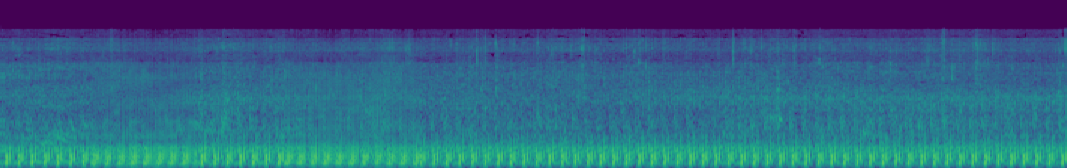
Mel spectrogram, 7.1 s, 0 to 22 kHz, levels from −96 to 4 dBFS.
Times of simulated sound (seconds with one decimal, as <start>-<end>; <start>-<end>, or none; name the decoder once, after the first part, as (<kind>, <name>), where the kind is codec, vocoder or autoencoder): 0.6-1.3 (vocoder, WaveNeXt); 1.9-2.8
